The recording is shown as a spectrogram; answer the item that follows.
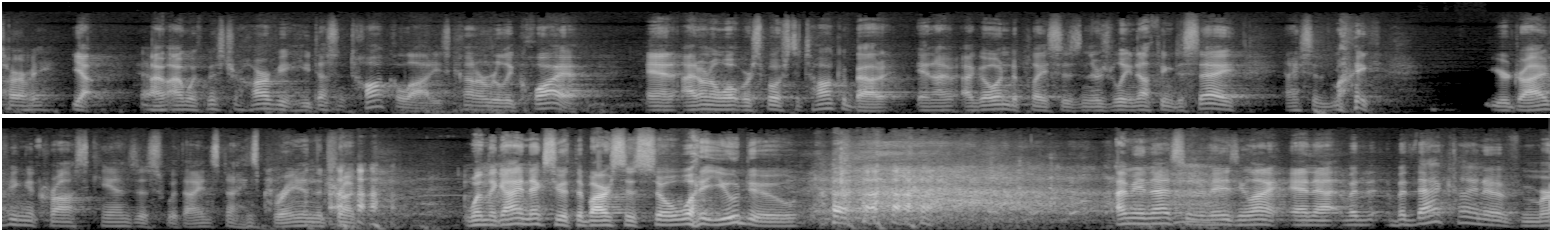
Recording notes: on the stage of the Traverse City Opera House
